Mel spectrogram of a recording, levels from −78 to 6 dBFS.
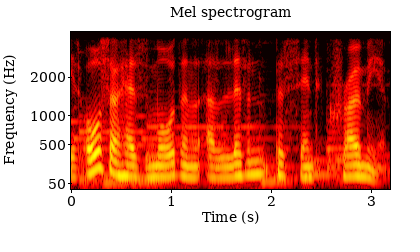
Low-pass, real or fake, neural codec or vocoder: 3.6 kHz; real; none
